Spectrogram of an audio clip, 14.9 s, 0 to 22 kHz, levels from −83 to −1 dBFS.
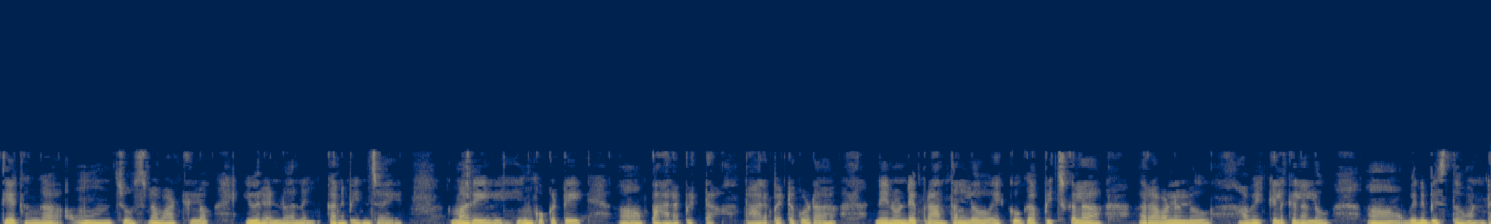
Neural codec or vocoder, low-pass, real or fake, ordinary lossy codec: none; 7.2 kHz; real; MP3, 32 kbps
